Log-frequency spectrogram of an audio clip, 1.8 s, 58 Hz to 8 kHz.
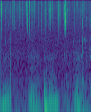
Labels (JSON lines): {"label": "biophony, double pulse", "recorder": "SoundTrap 300"}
